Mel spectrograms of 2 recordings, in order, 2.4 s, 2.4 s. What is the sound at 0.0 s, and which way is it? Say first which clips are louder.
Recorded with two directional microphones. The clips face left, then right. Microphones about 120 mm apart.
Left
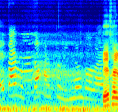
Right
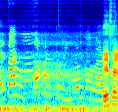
Children playing: right 1 dB; 10° left (ahead or behind).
